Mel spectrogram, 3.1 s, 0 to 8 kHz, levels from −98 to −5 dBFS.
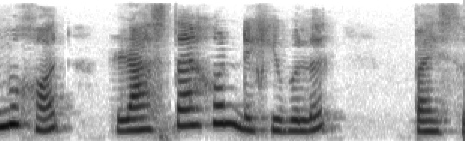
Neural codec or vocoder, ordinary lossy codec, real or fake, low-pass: none; AAC, 32 kbps; real; 7.2 kHz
